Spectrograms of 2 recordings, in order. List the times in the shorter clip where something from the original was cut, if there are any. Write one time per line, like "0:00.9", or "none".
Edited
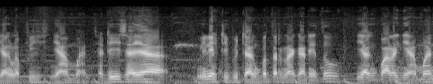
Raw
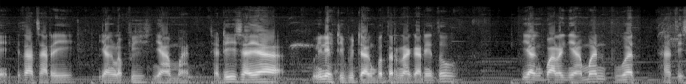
0:00.9
0:03.5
